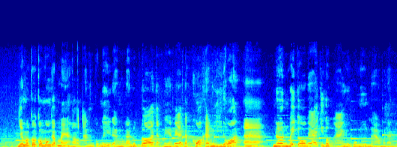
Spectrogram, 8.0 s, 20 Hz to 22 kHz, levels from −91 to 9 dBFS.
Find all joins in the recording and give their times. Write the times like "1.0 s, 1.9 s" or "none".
2.1 s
